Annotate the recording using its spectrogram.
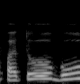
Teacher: अगर हम रुके हैं तो ज्यादा नहीं खींचेंगे, फतूबू करके रुक जाएंगे, लेकिन जब दोबारा शुरू करेंगे बू का ऊपर जो मद है उसका भी पूरा हक अदा होगा।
